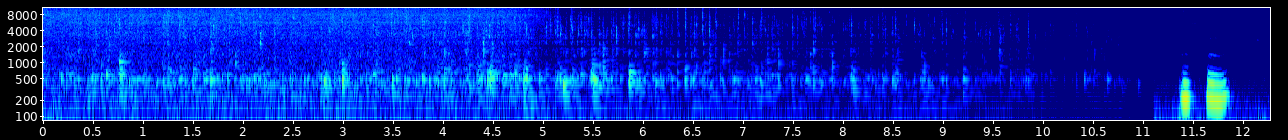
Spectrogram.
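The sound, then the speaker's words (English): Steady hiss of a shower running, bright at first, then duller and more muffled as if behind a wall, with a short burst of a voice near the end. “Nearly done in there? Do you even still have hot water?”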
